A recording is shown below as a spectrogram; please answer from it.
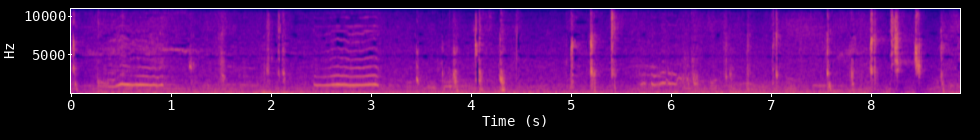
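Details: Baby monkey crying while not being fed: plaintive whistled cries near the start and around three seconds, each steady then wavering, followed by scattered sharp clicks and taps and fainter cry fragments.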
